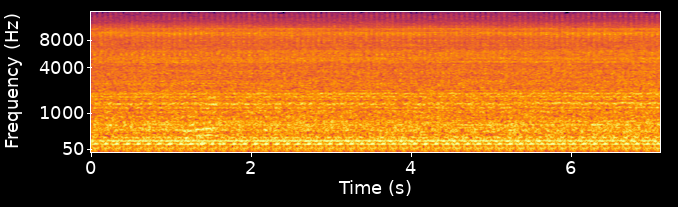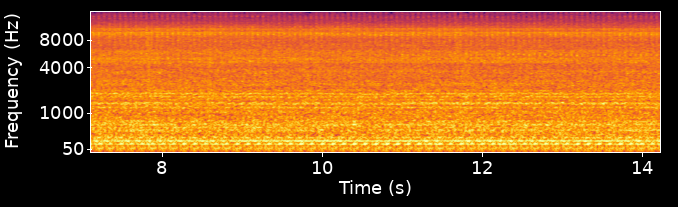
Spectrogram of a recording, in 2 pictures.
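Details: 1996 Chevy S10 2.2 L with over 260,000 miles, codes P0200 and P0302, during injector circuit testing: idle with an uneven, lumpy beat and a recurring stumble under a steady hum; cylinder misfire.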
